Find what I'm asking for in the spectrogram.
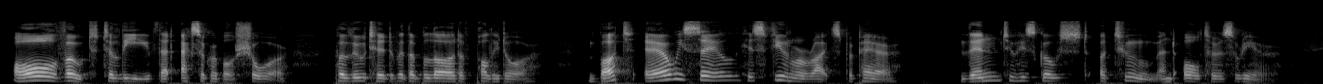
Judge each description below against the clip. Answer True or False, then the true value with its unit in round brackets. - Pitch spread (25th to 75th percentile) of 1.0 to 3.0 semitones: False (3.9 semitones)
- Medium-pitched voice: True (150 Hz)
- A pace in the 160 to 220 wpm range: False (135 wpm)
